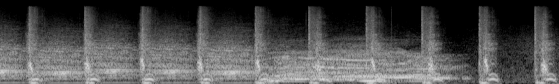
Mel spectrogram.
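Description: A large creature groans in pain.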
